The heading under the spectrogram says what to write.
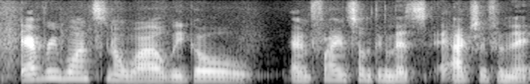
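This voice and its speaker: A woman's unremarkable speaking voice, fairly low in pitch, with lively intonation and a fairly quick pace, on a very clean recording against a silent background. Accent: American. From US Pacific Northwest. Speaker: house cleanup vlogger. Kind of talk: casual chat.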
